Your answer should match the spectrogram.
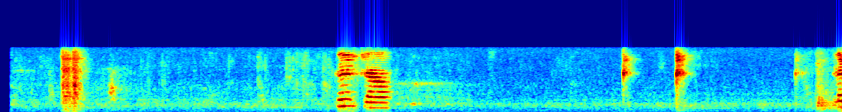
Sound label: lift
